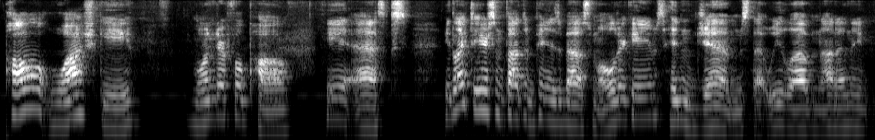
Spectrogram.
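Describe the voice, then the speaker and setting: A man's voice: medium pitch, animated, unhurried. An American man co-hosting a casual show, reading out viewer questions and chatting about them without a script. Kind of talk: casual unscripted chat.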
